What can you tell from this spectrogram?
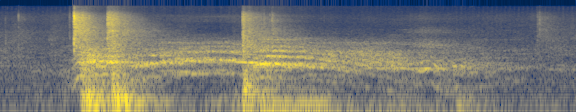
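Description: Kendo sparring in a wooden-floored dojo hall: three sharp strike sounds, about half a second, one second and two seconds in, bamboo shinai cracking on armour together with feet stamping on the wooden floor. Kiai shouts echo through the hall after the hits.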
